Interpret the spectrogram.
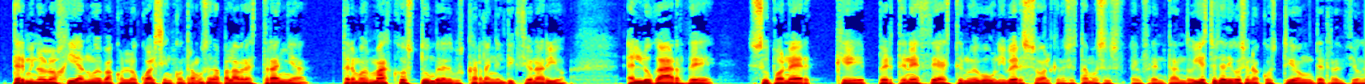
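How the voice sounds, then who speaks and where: A man from Andalusia hosting a solo podcast, speaking with a neutral Castilian Spanish accent that softens his Andalusian one, in a measured, articulate way with careful diction. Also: mid-range voice, no echo, studio quality. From Andalusia, Spain. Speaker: podcast host. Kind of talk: solo podcast monologue answering listener questions.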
